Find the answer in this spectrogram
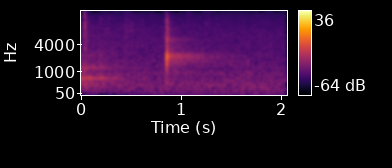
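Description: A single sharp click from a dry-erase marker about a second in, followed by a brief faint squeak, over quiet room tone.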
